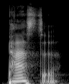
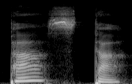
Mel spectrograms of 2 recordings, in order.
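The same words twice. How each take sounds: First: The final vowel is weak and neutral. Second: The final vowel is as full as the first. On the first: The speaker calls it wrong. "the English way of pronouncing the word pasta is" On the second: The speaker calls it right. "in Italian it's pronounced pasta, pasta. So there's just as much emphasis on the second A"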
